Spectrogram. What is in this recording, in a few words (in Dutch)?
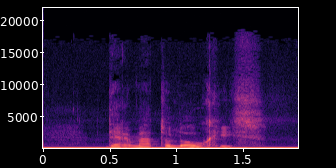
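"dermatologisch", Dutch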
